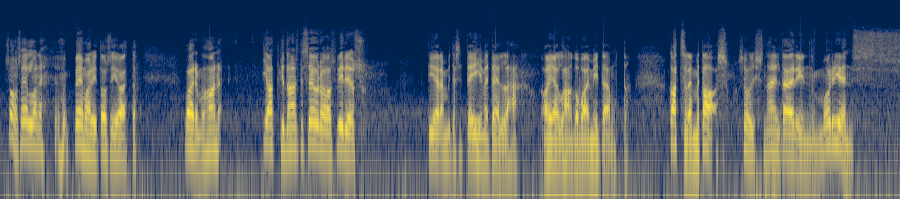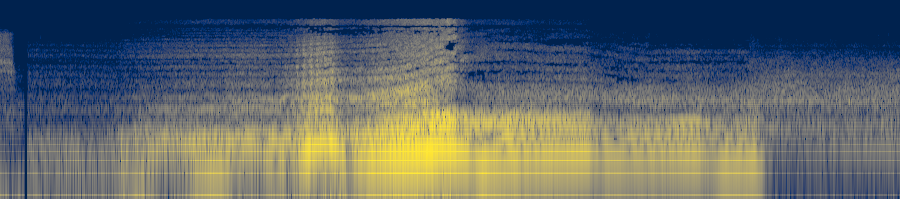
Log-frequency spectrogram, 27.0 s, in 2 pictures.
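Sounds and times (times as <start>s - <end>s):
diesel car accelerating past: 14.0s - 27.0s.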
